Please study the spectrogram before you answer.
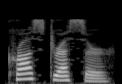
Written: cross-dresser

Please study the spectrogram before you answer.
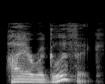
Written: hieroglyphic

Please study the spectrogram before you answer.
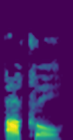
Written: aqil

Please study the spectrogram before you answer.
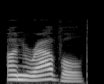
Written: unraveled

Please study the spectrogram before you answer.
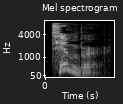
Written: timbre

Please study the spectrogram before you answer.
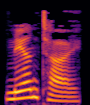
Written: nantai

